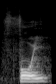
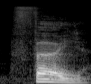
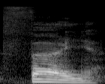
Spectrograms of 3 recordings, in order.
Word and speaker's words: feuille: So the incorrect pronunciation is feuille, feuille, just one incorrect pronunciation. The correct pronunciation is feuille, feuille.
